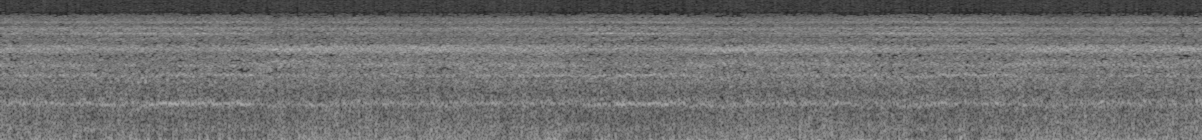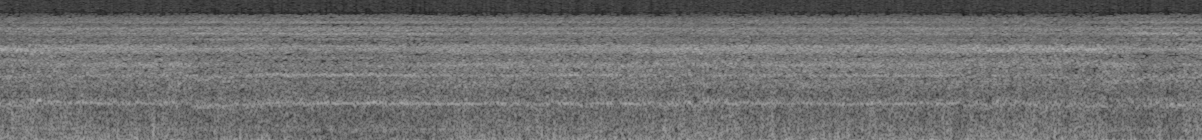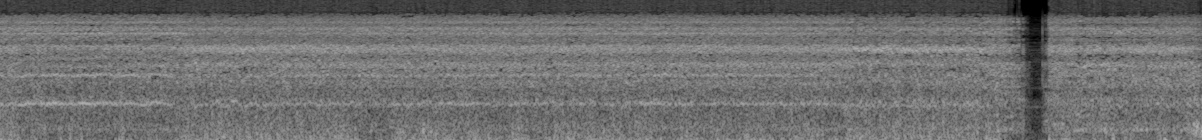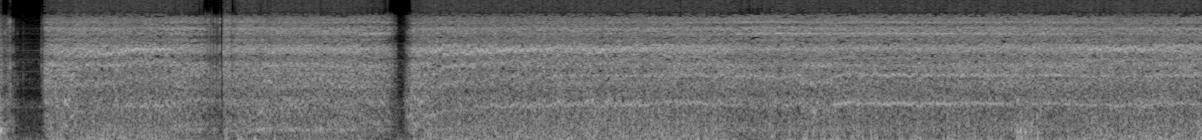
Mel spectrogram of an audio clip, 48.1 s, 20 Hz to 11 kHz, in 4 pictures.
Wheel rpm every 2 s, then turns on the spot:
220, 230, 230, 230, 220, 230, 230, 230, 230, 230, 230, 220, 230, 230, 230, 240, 200, 130, 130, 130, 160, 220, 230, 230.
none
